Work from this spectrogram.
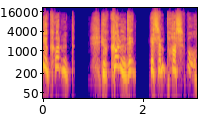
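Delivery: very high, cracking panicked voice. Reading a novel, a man cries out to O'Brien in a high, cracked voice. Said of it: "he cried out in a high, cracked voice".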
